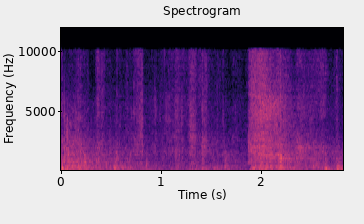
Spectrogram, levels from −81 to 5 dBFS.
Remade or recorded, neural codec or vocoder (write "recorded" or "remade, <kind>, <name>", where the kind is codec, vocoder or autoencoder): remade, vocoder, BigVGAN v2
